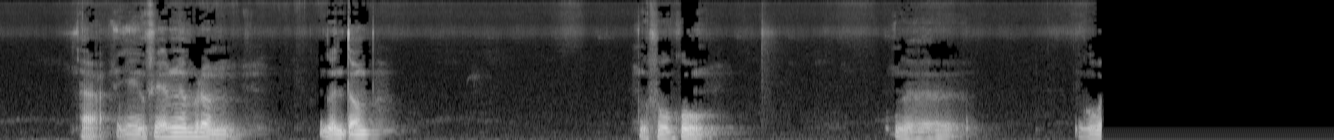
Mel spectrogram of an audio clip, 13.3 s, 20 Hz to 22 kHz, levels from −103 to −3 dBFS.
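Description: At 11.02 s the speech cuts out abruptly and never returns, an audio dropout to a faint residue. Only mains hum remains, roughly 50 dB below the signal, which likely points to a lost source feeding a still-live, open input rather than a deliberate pause.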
